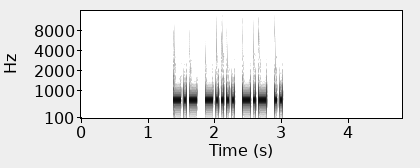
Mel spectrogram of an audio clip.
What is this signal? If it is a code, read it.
Morse code, heard as a keyed tone, about 30 wpm, 700 Hz. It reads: K6KI
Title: USA Call Signs - 4 Characters - Repeated 3x - 30wpm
